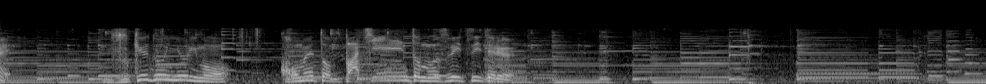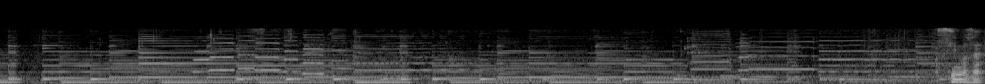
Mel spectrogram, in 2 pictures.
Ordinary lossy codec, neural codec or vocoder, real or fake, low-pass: none; none; real; 5.4 kHz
